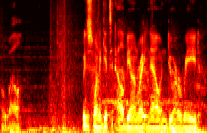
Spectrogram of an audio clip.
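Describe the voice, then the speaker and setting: A man's voice: rumbling low, monotone, moderate pace, creaky, music in the background. A man casually chatting with viewers while streaming a strategy game, laid-back and rambling. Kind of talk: casual live stream commentary.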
